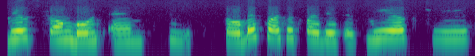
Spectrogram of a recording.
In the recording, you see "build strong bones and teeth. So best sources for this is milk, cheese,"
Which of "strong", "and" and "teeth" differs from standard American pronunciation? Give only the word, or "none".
teeth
